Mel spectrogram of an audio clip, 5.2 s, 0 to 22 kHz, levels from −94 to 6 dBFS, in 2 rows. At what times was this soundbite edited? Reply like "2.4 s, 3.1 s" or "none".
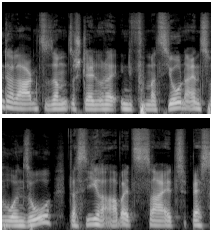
3.4 s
